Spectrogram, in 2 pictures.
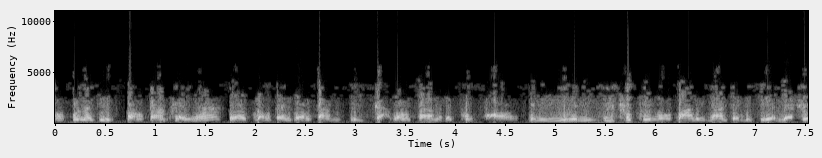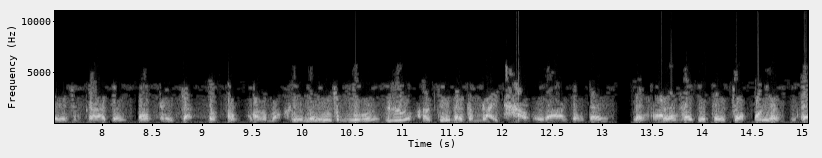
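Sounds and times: radio news voice: 0:00.0 - 0:15.0.

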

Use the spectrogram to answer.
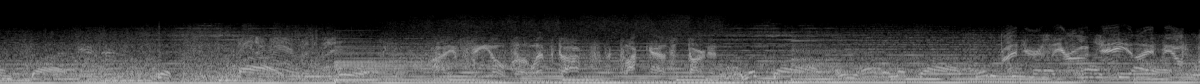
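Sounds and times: crackly radio voices: 0:04.3 - 0:07.7, 0:10.0 - 0:12.0.

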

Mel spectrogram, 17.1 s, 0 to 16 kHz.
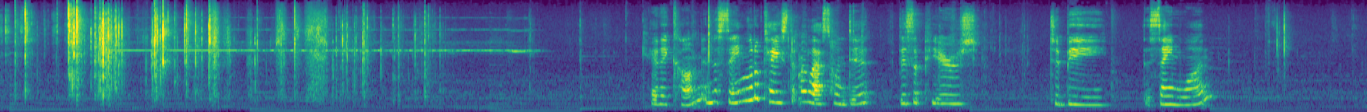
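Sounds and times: plastic bag crinkling: 0:00.0 - 0:05.7.

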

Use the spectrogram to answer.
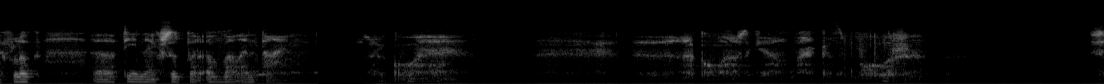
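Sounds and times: person whispering softly: 0:02.2 - 0:04.8, 0:06.0 - 0:10.0, 0:10.8 - 0:11.0.

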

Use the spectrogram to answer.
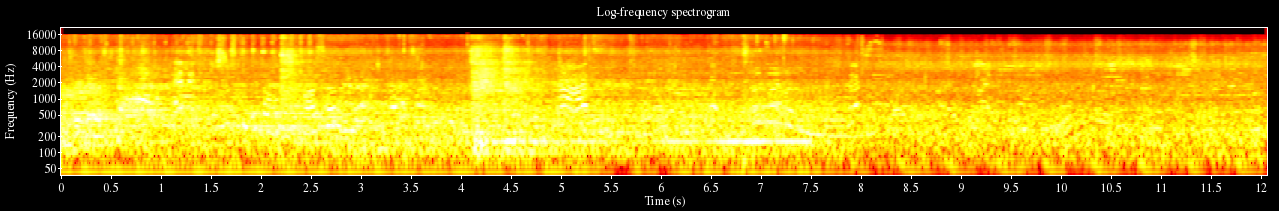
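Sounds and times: passersby talking: 0:00.0 - 0:12.0.

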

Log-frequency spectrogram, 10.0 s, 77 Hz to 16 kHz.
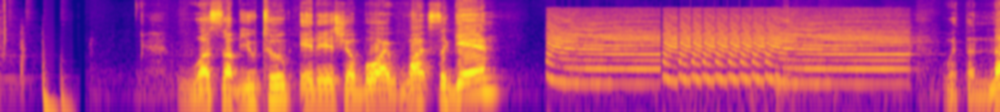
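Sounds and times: air horn blast: 0:05.4 - 0:09.4
higher horn tone: 0:05.4 - 0:09.4.

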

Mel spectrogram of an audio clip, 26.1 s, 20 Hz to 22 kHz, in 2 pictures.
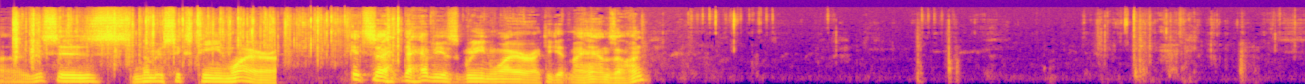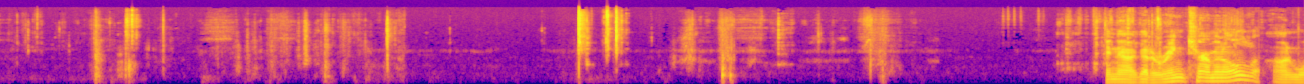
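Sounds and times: hand tools and wire rustling: 0:00.0 - 0:04.2, 0:10.8 - 0:17.1, 0:23.1 - 0:24.9
tools clicking and clinking: 0:18.8 - 0:19.4.

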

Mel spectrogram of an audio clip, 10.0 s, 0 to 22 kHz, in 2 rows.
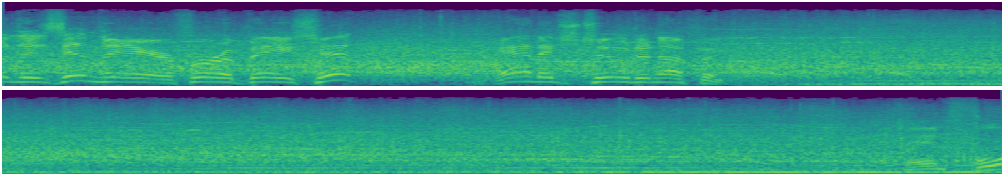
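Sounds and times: crowd cheering and clapping: 0:00.0 - 0:10.0.

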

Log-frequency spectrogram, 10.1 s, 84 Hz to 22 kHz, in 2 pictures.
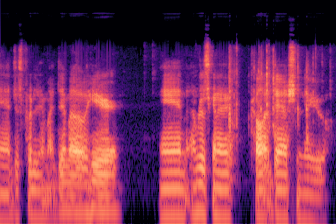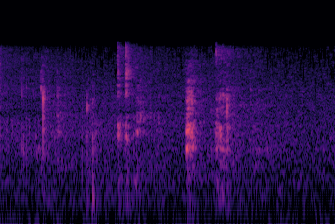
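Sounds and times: computer mouse clicks: 0:02.1 - 0:02.4, 0:06.4 - 0:07.2.

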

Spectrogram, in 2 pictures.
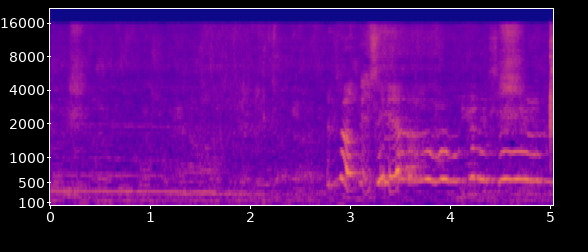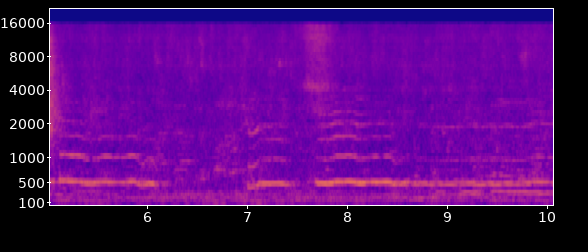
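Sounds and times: woman singing a wailing lament: 0:07.0 - 0:10.0.

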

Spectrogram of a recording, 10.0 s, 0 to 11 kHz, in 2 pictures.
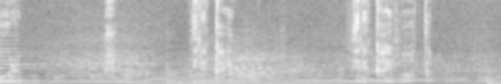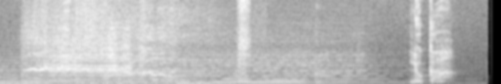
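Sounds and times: background music with sustained tones: 0:00.0 - 0:09.9
rough cry falling in pitch: 0:05.2 - 0:07.6.

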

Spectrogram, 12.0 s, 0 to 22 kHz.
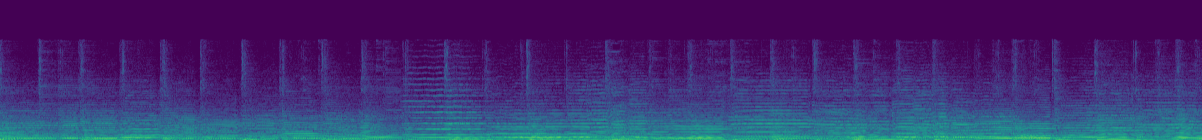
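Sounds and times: acoustic guitar: 0:00.0 - 0:12.0
string quartet playing fiddle tune: 0:00.0 - 0:12.0.

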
